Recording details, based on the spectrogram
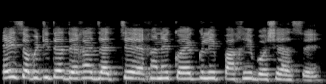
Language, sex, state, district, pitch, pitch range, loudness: Bengali, female, Assam, Hailakandi, 280 Hz, 255-295 Hz, -14 LUFS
